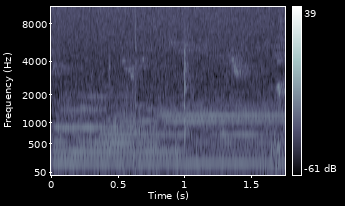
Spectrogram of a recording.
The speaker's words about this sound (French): Tiens, tu entends? Ces bruits de bateaux, ces coups de klaxon, c'est ça toute la journée.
